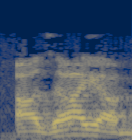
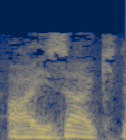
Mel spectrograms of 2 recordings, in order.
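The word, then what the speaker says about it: Isaiah: بله، نویسنده کتاب نخست توضیح بدن که درباره نام کوچکش اختلاف هست در تلفظش. در ایران آزایا میگن، آزایا برلین. اگر بر اساس اون انگلیسیش بخوایم بگیم باید بگیم آسایا برلین. البته این اسم از واژه عبری آمده، همون اسا فارسی است، یعنی آیزاک در حقیقت. – در واقع اگر بخوایم درست تلفظ کنیم همین تلفظ آیزاک هست که شما میگین، اما در ایران آزایا میگن، ما همین آزایا رو به کار میبریم.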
